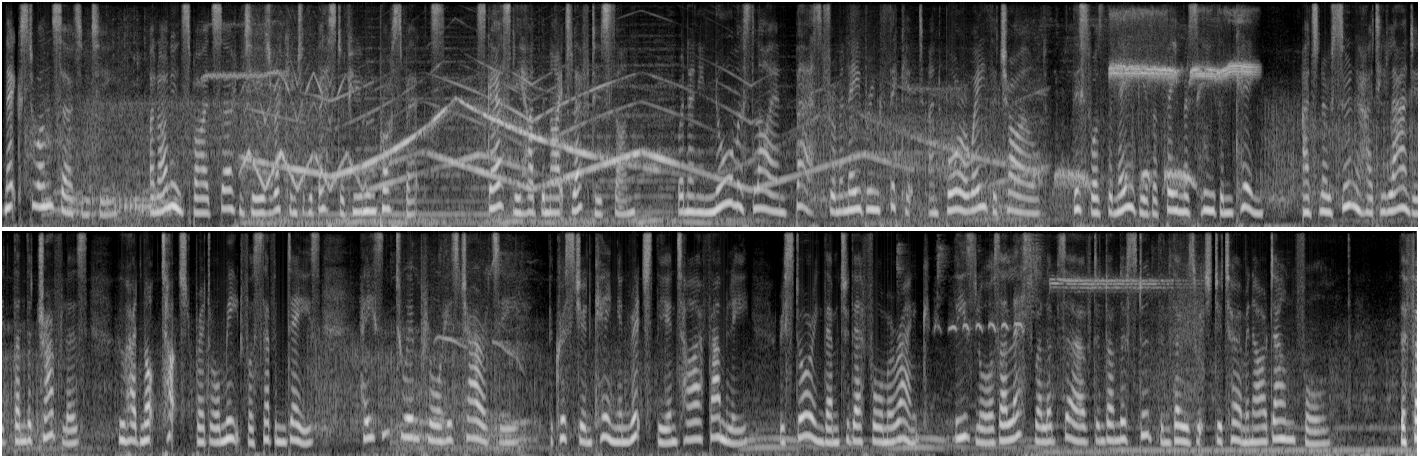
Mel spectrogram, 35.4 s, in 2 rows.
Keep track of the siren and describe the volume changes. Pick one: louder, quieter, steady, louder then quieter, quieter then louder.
quieter.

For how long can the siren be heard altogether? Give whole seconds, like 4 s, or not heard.
10 s.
